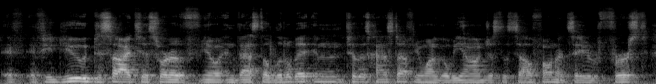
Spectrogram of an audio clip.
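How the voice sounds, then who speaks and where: Speaking fairly quickly in a fairly low, somewhat dark voice with a steady tone, this podcast guest works in car sales. His casual interview talk wanders, full of fillers and false starts. Faint background noise and room echo are audible.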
